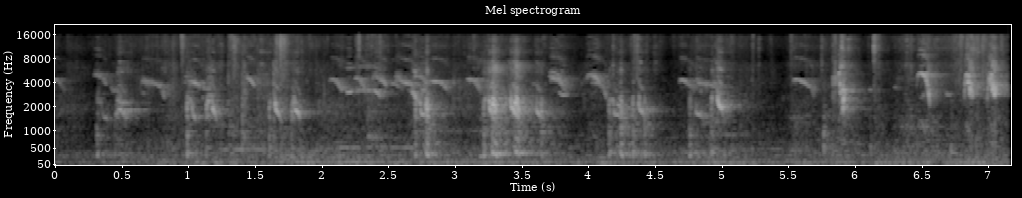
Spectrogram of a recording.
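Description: Young chickens clucking and peeping in short, high calls that drop in pitch, coming irregularly and often several close together.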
